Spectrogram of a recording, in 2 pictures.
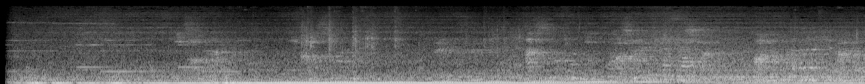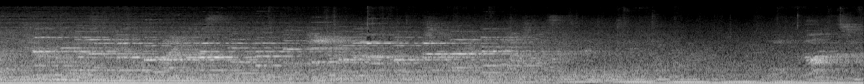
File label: train sounds; 有楽町線月島東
